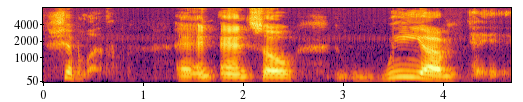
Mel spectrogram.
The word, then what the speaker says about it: shibboleth: you're not politically correct because you said sibyllith and you should have said shibboleth and and so we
